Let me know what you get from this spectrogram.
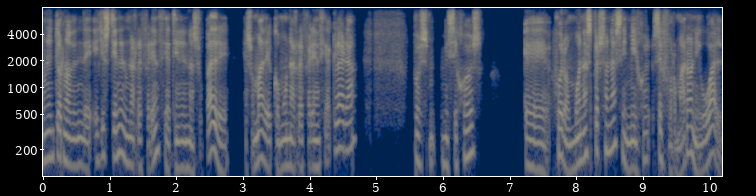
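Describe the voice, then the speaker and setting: A woman's very deep, low voice at a moderate pace with lively intonation, dry and close with no echo over a quiet background. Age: 60s. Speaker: engineer and business executive. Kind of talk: interview.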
